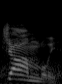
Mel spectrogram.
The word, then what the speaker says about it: Charmley: and this is my uncle Cham pronounced charmly hi I'm Rocky and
